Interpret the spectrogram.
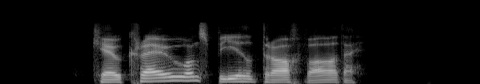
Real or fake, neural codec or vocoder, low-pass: fake; codec, 16 kHz, 0.7 kbps, FocalCodec; 7.2 kHz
